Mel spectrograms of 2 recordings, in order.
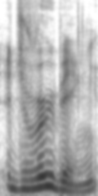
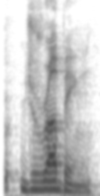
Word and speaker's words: drubbing: But I feel like if it's a head beating, it's probably more like drubbing, like a based on the drubbing. British pronunciation, please. Drubbing. It's still drubbing. Drubbing kind of gives the it's a bit like clubbing.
